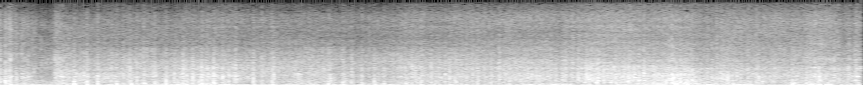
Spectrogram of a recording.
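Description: Wind buffeting a GoPro's microphone in a steady low rumble while its wearer slides downhill, mixed with the rasping scrape and chatter of edges on hard-packed groomed snow.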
